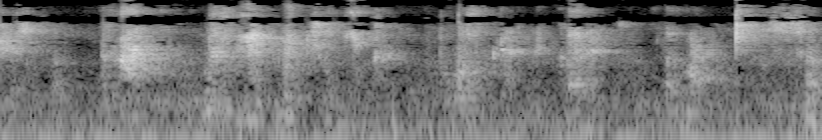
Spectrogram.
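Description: Budgerigar chattering and warbling: a fast, continuous run of short chirps, squeaks and clicks.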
